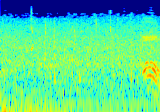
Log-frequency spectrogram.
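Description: Water from a small fountain pump starting to pour out of a bamboo spout and splash into a patio pond bowl, over a steady low hum.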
